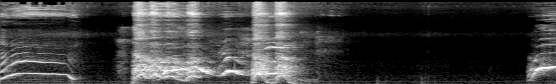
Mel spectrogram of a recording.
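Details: A beagle's bugling howl: a clear held note that drops away, then a burst of coarse, wavering baying in two loud surges, a long quiet gap, and a fresh howl beginning at the end.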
